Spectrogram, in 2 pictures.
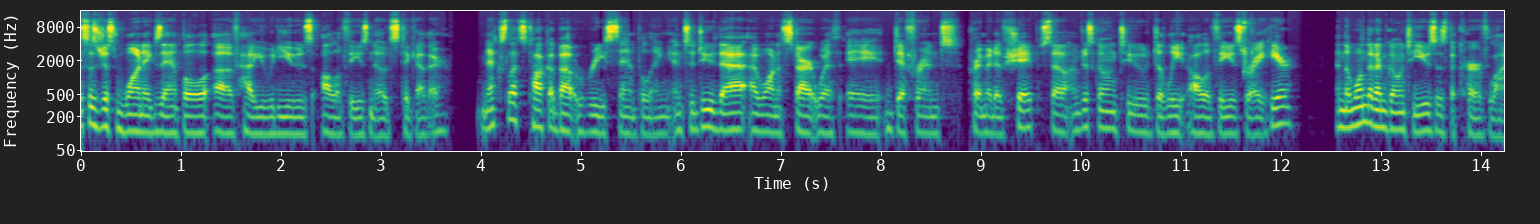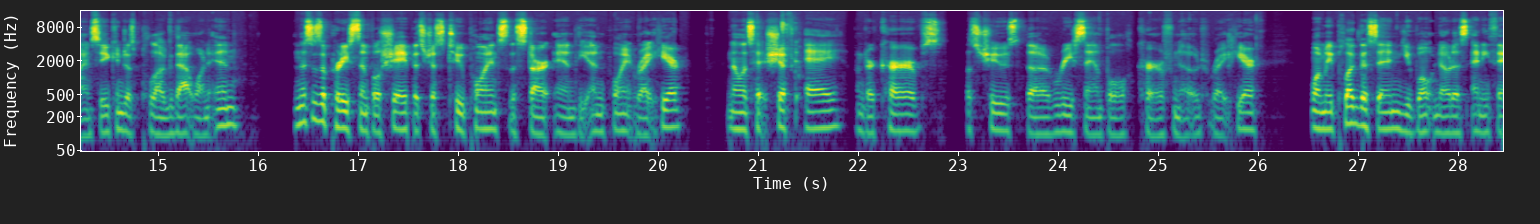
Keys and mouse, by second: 1.7 middle click, 3.8 middle click, 6.4 middle click, 9.8-11.0 drag, 11.7 x, 12.1 middle click, 14.2-15.2 drag, 16.0 middle click, 19.6 middle click, 20.4 click, 21.3 shift+a, 26.2-27.6 drag.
